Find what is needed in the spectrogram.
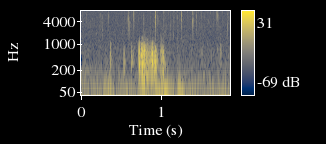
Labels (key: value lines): label: biophony, low growl
recorder: SoundTrap 300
